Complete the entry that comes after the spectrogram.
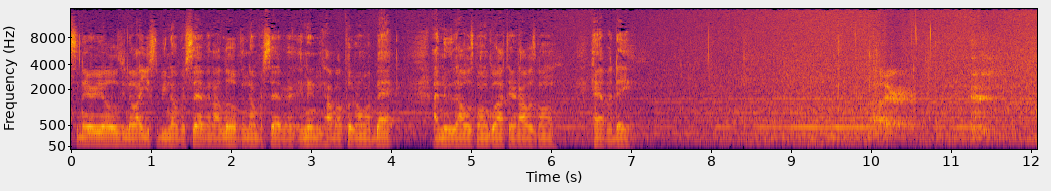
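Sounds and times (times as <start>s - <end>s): low steady hum: 0.0s - 12.0s
steady hiss: 0.0s - 12.0s.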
